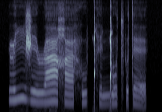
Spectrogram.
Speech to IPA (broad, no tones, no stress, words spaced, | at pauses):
ɭiːʒe ɹaːχaː huǃʰe ŋ͡ǃot͡sʼʊtɛː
